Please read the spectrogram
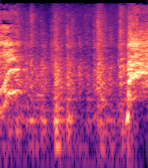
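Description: A person's short high yelp at the start, then several quick thumps and knocks of a scuffle at an open fridge, with a high held scream just starting at the end.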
